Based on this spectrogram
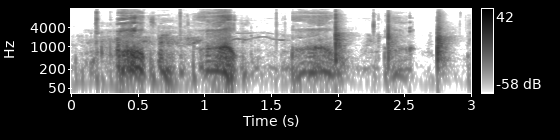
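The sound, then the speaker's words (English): A voice imitates the loud crunching of someone eating cereal from a cup in the office during prayer time, with a series of harsh, noisy mouth bursts mixed with growly voiced sounds, ending in a few sharp, separate crunches. “So he comes in, makes his cereal before he leaves in a cup, and he comes in and he eats it in the office while we're praying.”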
